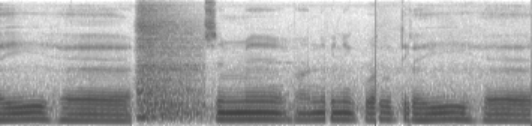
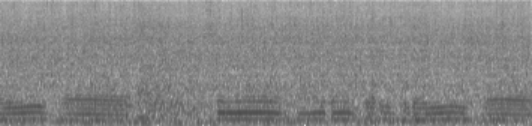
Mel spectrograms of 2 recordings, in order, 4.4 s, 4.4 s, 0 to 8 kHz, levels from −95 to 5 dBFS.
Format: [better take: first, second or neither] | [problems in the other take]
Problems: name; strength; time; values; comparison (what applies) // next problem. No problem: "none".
first | background sound (Stream); 1 dB above the speech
